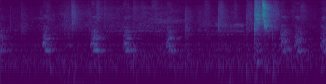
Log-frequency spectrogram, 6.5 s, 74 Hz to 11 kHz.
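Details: Jack Russell Terriers Jasper and Jaclyn playing in the snow in a suburban St. Louis backyard on February 24, 2016; short barks repeat about every half second, ending in one louder, harsher burst.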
